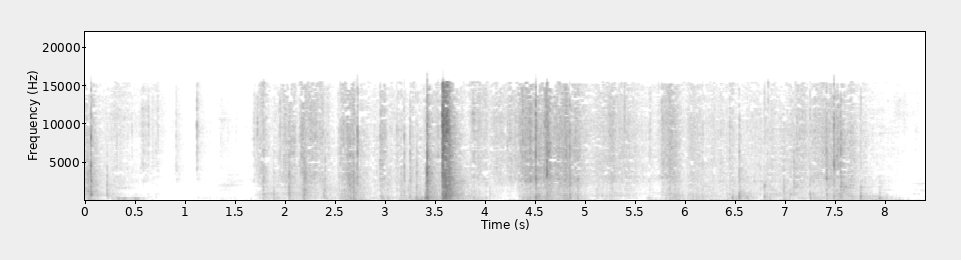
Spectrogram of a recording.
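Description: Newspaper rustling and tearing in short, irregular bursts as small pieces are torn off and pressed onto glued paper. There is a brief pause about a second in.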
